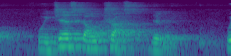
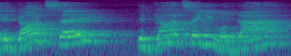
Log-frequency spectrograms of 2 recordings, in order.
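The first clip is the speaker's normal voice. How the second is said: serpent; 6 semitones higher, slower than usual. Retold or imitated. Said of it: "He said".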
